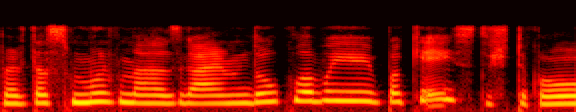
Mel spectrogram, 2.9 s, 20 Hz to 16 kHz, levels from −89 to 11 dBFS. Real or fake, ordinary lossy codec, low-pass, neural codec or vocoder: fake; Opus, 64 kbps; 7.2 kHz; codec, 16 kHz, 2 kbps, FunCodec, trained on LibriTTS, 25 frames a second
